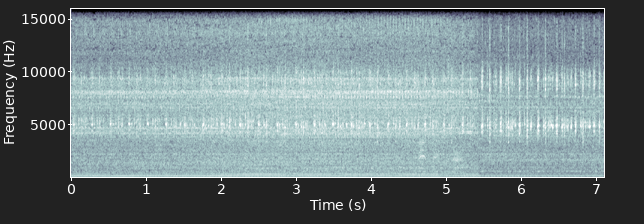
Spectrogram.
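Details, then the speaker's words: BMW E92 335i with used turbos, at idle: a constant low hum and whir over the idle from the belt drive. Unknown which pulley; owner hopes it's not the alternator, and a vacuum leak is also present. Suspected pulley noise. "something is definitely making noise i don't know which pulley it is but once i take everything off i'll figure that out"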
